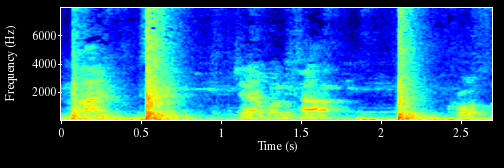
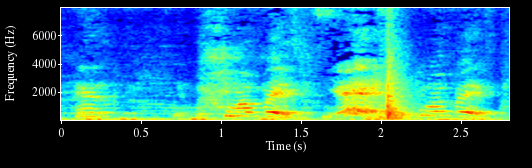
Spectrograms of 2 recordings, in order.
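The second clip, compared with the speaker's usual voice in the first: loud, high, pumped-up pad calls; hype coaching; 8 semitones higher, 4 dB louder than usual. Real, not acted. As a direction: fire up the fighter with every call. Coach hyping up pad work.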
